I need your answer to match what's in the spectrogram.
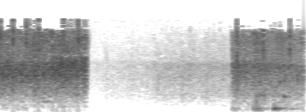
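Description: Loud applause from an audience at the end of a speaker's talk, a dense crackling clatter of many hands that cuts off abruptly, leaves a short hush, then bursts back in just as strongly.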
